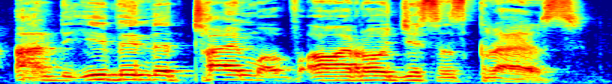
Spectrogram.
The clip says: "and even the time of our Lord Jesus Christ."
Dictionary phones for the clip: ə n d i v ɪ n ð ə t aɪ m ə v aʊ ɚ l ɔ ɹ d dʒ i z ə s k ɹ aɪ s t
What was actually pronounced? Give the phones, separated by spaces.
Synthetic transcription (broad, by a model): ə n d i v ɪ n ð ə t aɪ m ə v aʊ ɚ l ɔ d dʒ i s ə s k ɹ aɪ s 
